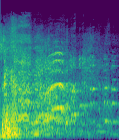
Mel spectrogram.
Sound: audience laughing

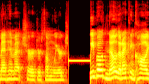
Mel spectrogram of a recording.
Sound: beep

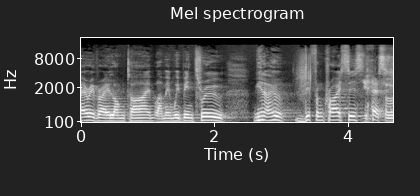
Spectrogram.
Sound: chuckles

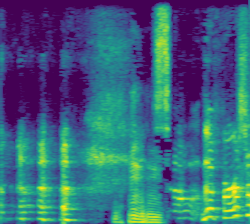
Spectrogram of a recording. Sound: laughing; chuckling

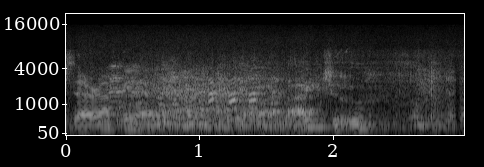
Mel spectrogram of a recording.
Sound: laughter

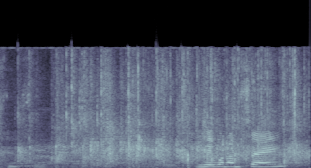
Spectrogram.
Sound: applause

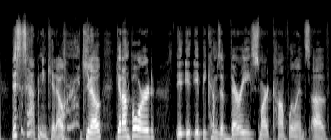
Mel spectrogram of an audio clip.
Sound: laughs

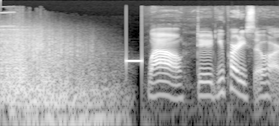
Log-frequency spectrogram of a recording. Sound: ship blast off

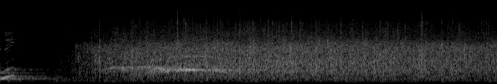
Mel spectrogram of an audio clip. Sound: audience applauding

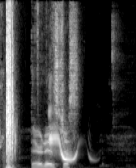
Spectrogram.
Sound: meat slap sound; boing

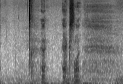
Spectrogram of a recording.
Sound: chuckles

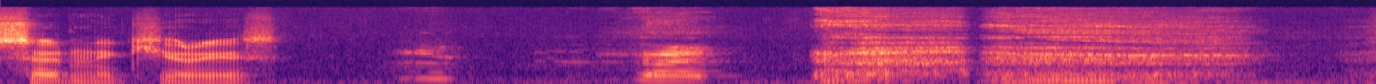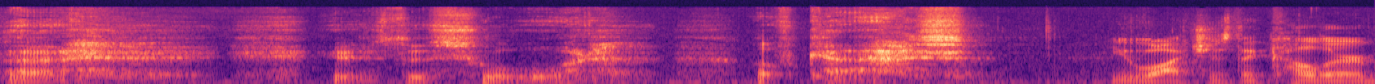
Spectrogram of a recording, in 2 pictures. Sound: deep breath

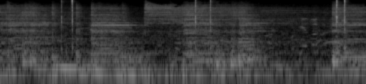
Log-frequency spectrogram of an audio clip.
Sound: mouse clicking

